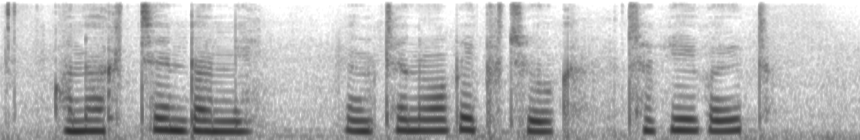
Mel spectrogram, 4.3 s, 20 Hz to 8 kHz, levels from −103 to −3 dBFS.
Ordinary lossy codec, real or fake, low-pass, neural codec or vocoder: none; fake; 7.2 kHz; codec, 44.1 kHz, 3.4 kbps, Pupu-Codec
